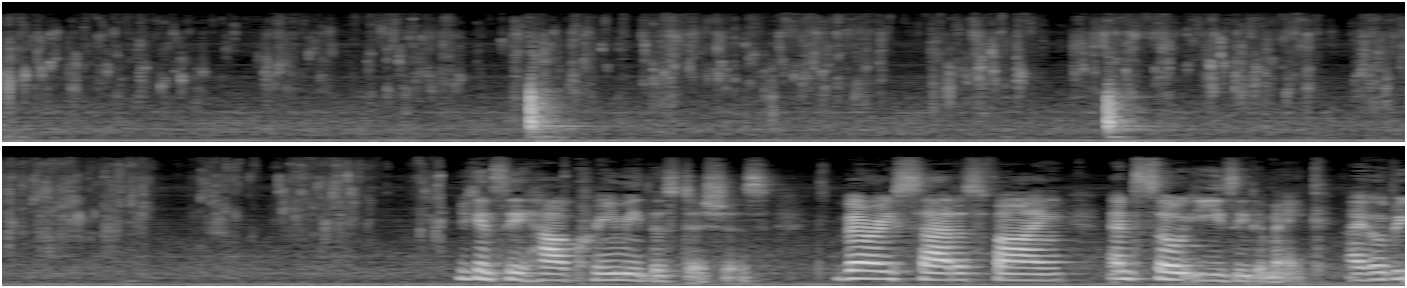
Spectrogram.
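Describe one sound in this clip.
A wooden spoon stirs thick pasta in a metal pot with soft squelching scrapes.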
